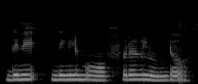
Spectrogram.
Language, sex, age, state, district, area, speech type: Malayalam, male, 45-60, Kerala, Kozhikode, urban, spontaneous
